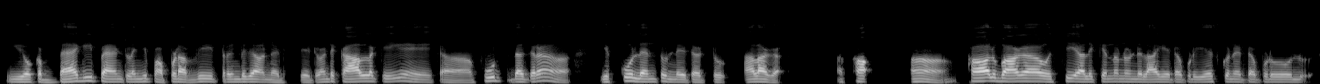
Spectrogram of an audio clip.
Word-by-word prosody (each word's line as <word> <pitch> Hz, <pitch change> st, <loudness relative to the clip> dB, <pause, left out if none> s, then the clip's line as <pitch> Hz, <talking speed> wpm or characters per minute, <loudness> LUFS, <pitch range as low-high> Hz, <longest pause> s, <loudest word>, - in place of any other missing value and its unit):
ఈ -, -, -4 dB
యొక్క 120 Hz, -, +1 dB, 0.2 s
బ్యాగీ 145 Hz, +7 st, +4 dB
ప్యాంట్లు 125 Hz, 0 st, +1 dB
అని 125 Hz, -, -5 dB
చెప్పి 135 Hz, -, -3 dB
అప్పుడు 125 Hz, -, 0 dB
అవ్వి 125 Hz, +6 st, -4 dB, 0.2 s
ట్రెండ్‌గా 125 Hz, +1 st, 0 dB, 0.2 s
నడిచేటివి. 100 Hz, +2 st, -6 dB
అంటే 130 Hz, +3 st, -4 dB
కాళ్ళకి 135 Hz, +1 st, +4 dB, 0.6 s
ఆహ్, 95 Hz, -1 st, -4 dB
ఫూట్ 160 Hz, 0 st, -1 dB, 0.2 s
దగ్గర 125 Hz, +5 st, +1 dB, 0.7 s
ఎక్కువ 125 Hz, +8 st, -1 dB
లెంగ్త్ 130 Hz, -1 st, +1 dB
ఉండేటట్టు 110 Hz, -2 st, -3 dB, 0.3 s
అలాగ. 125 Hz, -3 st, +4 dB, 0.7 s
అ -, -, -12 dB
కా -, -, +7 dB, 0.5 s
ఆ! -, -, 0 dB, 0.5 s
కాలు 155 Hz, +2 st, +9 dB
బాగా 145 Hz, +1 st, +6 dB, 0.2 s
వచ్చియ్యాలి 125 Hz, 0 st, 0 dB
కింద 130 Hz, 0 st, -4 dB
నుండి 125 Hz, -1 st, -3 dB
లాగేటప్పుడు 115 Hz, +1 st, -2 dB
ఏసుకునేటప్పుడు 120 Hz, -2 st, -5 dB, 0.2 s
లు -, -, -11 dB
125 Hz, 135 wpm, -22 LUFS, 115-135 Hz, 0.7 s, కాలు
